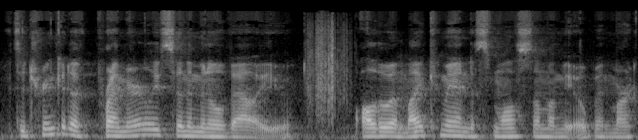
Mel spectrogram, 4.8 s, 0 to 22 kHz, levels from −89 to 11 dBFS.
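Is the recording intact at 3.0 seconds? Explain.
No, there's a lost packet rebuilt from error correction at 2.99 to 3.05 s, right after "sentimental value although it": about 40 ms played from low-bitrate backup copies, so no gap, just briefly rougher, noisier speech.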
